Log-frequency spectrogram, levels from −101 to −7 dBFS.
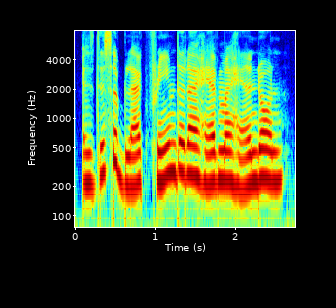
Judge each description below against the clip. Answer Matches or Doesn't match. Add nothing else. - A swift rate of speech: Matches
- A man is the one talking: Doesn't match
